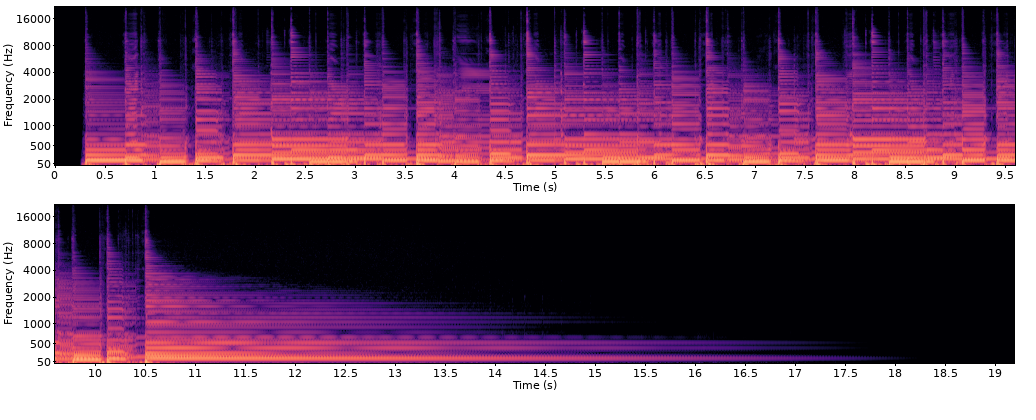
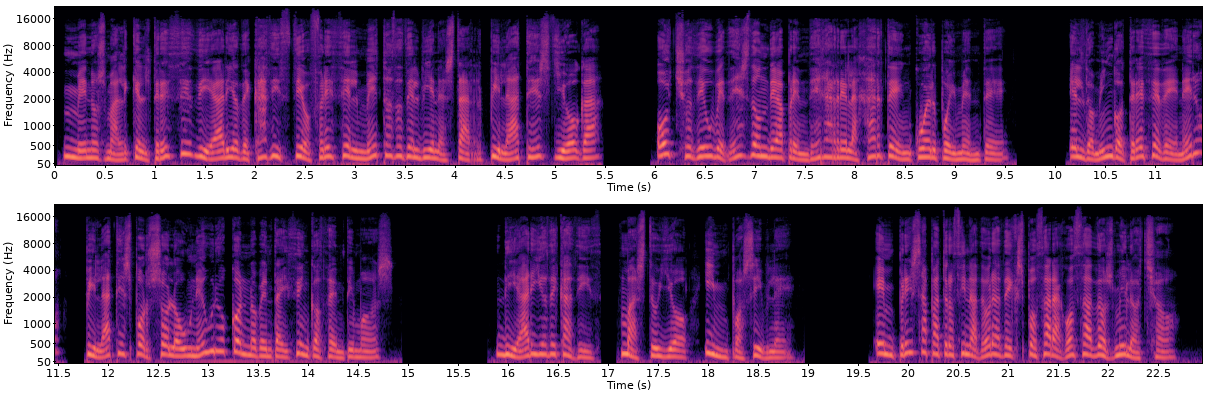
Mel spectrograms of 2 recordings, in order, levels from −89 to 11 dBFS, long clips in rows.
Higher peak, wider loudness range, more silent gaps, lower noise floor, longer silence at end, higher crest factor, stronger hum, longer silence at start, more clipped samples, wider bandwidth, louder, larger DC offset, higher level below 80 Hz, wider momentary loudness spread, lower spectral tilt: first, 0 dBFS vs -4 dBFS; first, 13 LU vs 2 LU; second, none vs 5.49-5.95 s, 9.62-10.10 s, 11.59-11.76 s, 14.94-15.79 s, 16.93-17.08 s, 18.97-19.61 s; about the same, under -90 dBFS vs under -90 dBFS; first, 4.6 s vs 0.25 s; about the same, 14 dB vs 18 dB; neither; first, 0.25 s vs 0.1 s; neither; second, 11.5 kHz vs 18 kHz; first, -15 LUFS vs -22 LUFS; neither; first, -26 dBFS vs -48 dBFS; first, 12 LU vs 5 LU; first, -8.5 dB/octave vs -6 dB/octave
